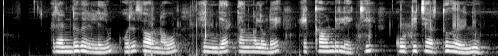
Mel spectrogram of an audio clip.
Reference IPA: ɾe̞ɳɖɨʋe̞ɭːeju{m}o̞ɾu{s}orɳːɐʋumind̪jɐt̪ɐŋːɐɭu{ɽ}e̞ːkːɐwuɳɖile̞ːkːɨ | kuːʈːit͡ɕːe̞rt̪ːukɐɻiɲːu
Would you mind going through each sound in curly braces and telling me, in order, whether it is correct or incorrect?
correct, correct, correct

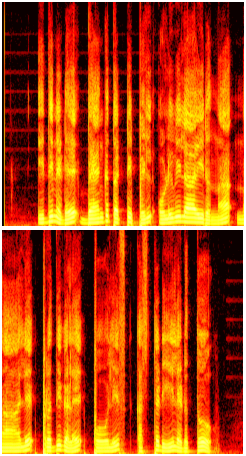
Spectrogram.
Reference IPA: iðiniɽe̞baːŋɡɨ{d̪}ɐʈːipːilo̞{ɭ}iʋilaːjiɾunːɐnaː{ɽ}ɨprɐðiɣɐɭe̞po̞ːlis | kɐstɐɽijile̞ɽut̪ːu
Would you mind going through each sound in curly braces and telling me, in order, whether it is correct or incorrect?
incorrect: t̪, correct, incorrect: l

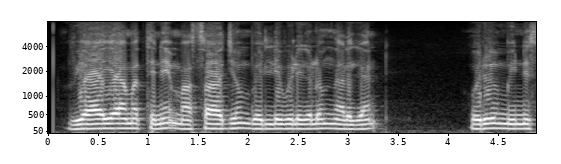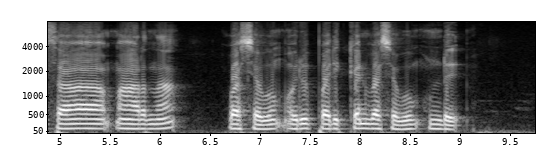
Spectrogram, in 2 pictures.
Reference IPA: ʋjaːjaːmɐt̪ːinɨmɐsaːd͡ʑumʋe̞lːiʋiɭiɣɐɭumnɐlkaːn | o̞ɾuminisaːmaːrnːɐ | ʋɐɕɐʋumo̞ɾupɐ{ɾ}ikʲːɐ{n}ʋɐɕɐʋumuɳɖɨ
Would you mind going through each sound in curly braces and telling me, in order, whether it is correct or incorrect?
correct, correct

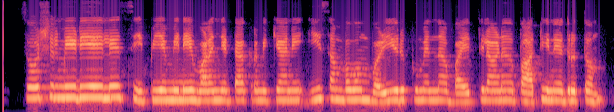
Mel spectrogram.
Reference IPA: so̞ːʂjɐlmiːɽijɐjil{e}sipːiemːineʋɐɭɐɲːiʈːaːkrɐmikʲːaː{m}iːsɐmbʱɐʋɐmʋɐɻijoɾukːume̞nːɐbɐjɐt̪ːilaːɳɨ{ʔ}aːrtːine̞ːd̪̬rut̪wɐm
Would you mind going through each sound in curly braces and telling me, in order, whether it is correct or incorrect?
correct, incorrect: n, incorrect: p

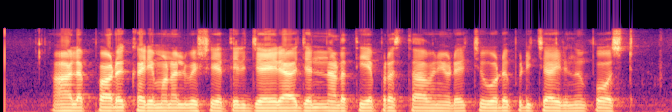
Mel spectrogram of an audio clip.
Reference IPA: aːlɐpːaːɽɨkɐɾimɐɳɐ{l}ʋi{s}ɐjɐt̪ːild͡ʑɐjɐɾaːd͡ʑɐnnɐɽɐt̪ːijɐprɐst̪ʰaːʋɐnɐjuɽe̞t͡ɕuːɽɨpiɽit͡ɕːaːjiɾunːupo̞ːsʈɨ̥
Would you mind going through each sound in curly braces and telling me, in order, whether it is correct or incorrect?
correct, incorrect: ʂ

